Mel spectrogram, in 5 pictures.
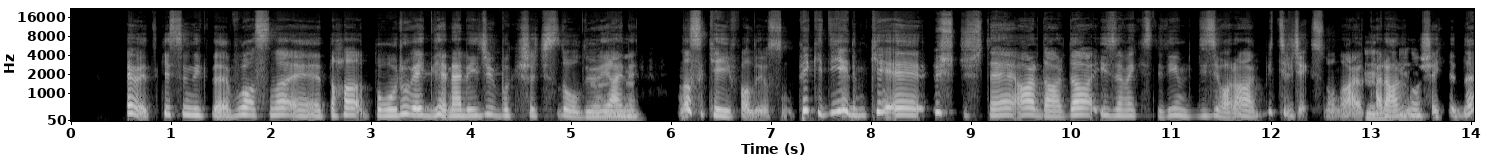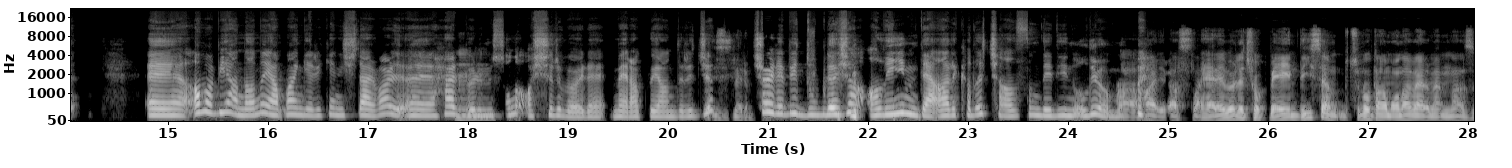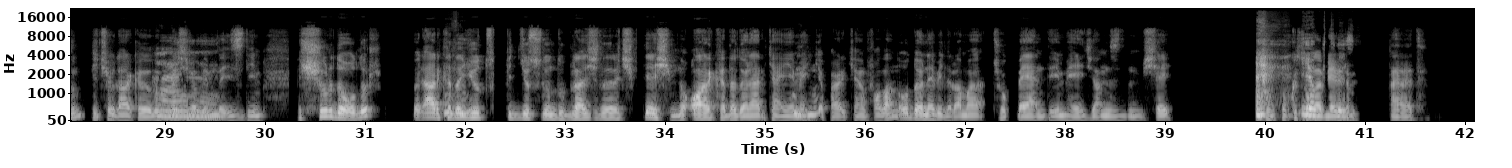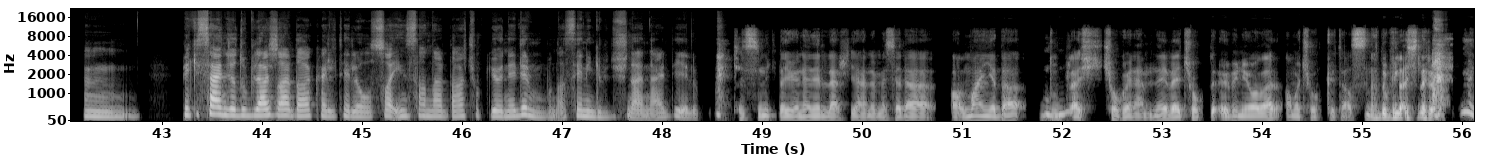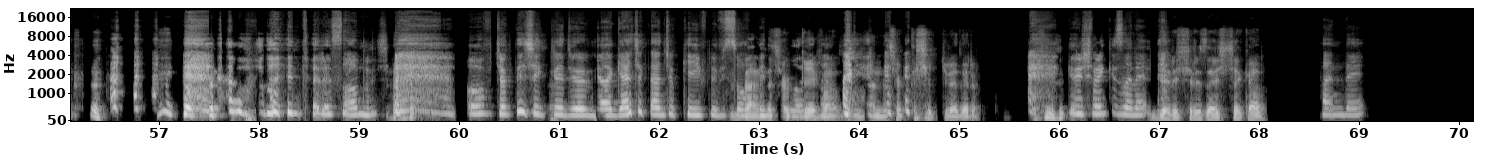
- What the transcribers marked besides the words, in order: other background noise; other noise; chuckle; tapping; chuckle; chuckle; chuckle; chuckle; laughing while speaking: "Bu da enteresanmış"; laugh; chuckle
- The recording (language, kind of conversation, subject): Turkish, podcast, Dublajı mı yoksa altyazıyı mı tercih edersin, neden?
